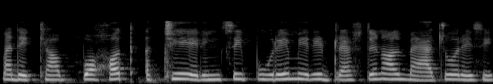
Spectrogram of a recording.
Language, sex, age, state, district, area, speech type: Punjabi, female, 18-30, Punjab, Tarn Taran, urban, spontaneous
